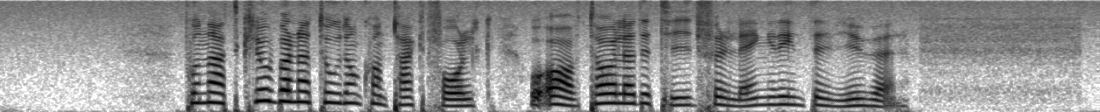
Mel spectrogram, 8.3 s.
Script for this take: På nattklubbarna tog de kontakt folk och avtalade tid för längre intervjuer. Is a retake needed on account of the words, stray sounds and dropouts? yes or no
no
